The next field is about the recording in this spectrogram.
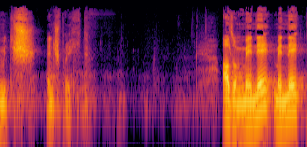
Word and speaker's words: mene: Mene, mene, tekel, ufasin. Ich habe jetzt also auch richtig betont, ja? Also mene ist endbetont. Mene, mene, tekel, die erste Silbe betont.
